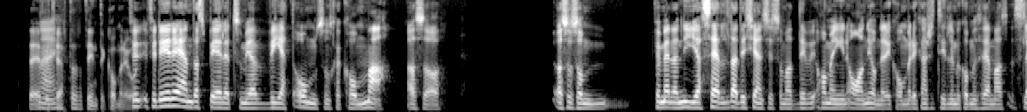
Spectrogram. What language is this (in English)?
Swedish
